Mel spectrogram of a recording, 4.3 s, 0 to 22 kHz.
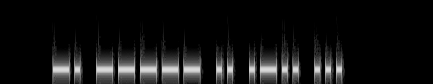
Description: Morse code, heard as a keyed tone, about 22 wpm, 700 Hz. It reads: N0ILS
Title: USA Call Signs - 4x Character Spacing - 22wpm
